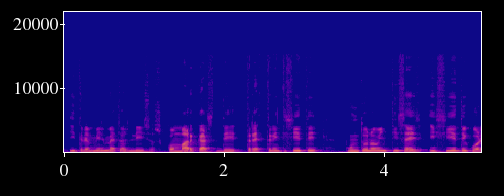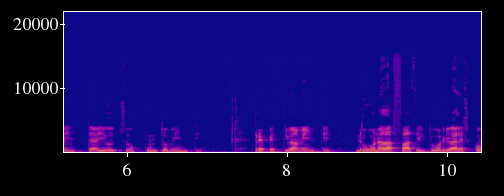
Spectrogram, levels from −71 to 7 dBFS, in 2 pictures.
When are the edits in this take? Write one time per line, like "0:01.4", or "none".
0:08.9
